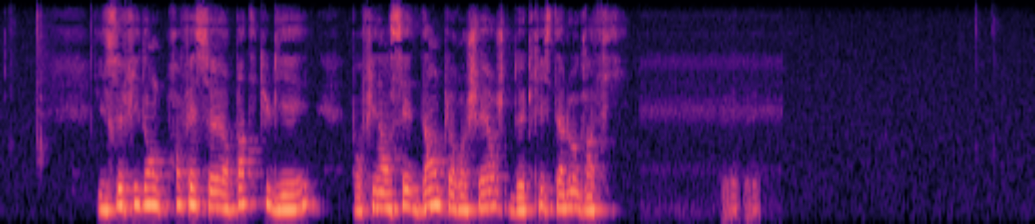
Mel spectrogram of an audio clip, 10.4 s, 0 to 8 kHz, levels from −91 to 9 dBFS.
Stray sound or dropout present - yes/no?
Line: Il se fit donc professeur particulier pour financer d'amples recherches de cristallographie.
yes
